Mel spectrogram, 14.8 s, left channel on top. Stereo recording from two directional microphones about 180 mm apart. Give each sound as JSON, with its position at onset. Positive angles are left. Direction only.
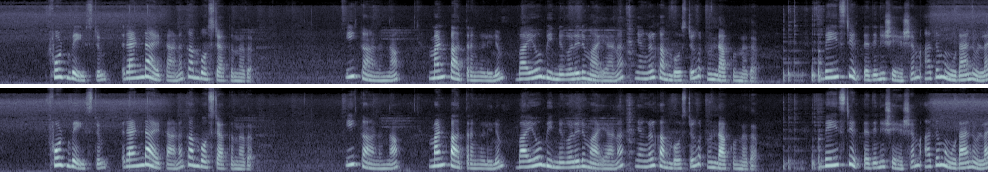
{"t": 0.8, "sound": "a woman's voice", "side_deg": -5}
{"t": 5.4, "sound": "a woman's voice", "side_deg": -5}
{"t": 12.4, "sound": "a woman's voice", "side_deg": -10}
